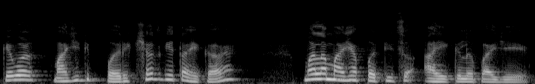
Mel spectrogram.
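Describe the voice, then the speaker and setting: A man voicing a calm, devoted young wife who speaks softly and steadily. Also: on the high side, a little slow. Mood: sad musing. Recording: dull lo-fi recording.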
